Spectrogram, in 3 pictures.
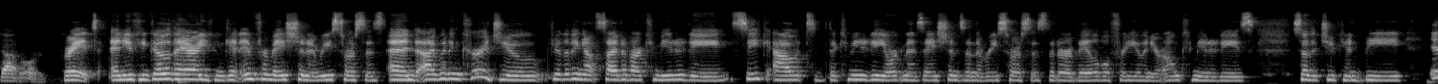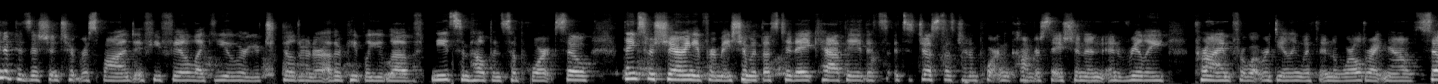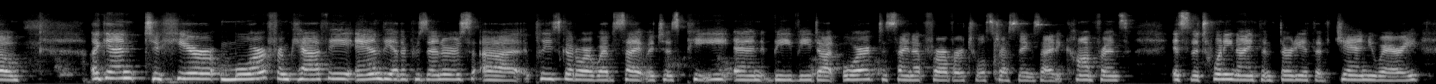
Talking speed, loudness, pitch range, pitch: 190 wpm, -22 LUFS, 190-220 Hz, 205 Hz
